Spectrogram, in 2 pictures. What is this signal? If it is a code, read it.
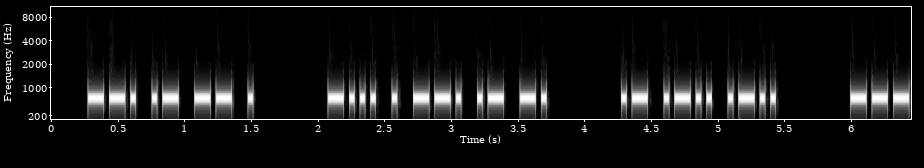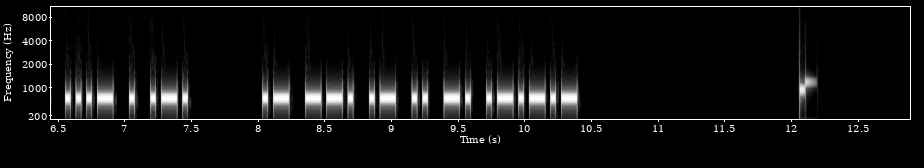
Morse code, heard as a keyed tone, about 30 wpm, 700 Hz. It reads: GAME BEGAN ALL OVER AGAIN.
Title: 2x Word-Spacing - Sentences from Top 500 Words - 30wpm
